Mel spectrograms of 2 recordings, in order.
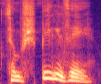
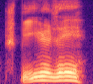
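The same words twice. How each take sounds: First: Put-on high-pitched, hesitant boy's answer; Pole Pole, stammering. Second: High, drawn-out scornful echo; scornful hissing. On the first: Startled boy tells the ape his destination, stammering. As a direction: get the destination out timidly, pitched up. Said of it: "stotterte Pole Pole". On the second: Ape scoffs at the boy's destination, scornful hiss. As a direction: spit it back slowly with contempt. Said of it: "fauchte der Affe und rümpfte verächtlich". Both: A narrator's reading.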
